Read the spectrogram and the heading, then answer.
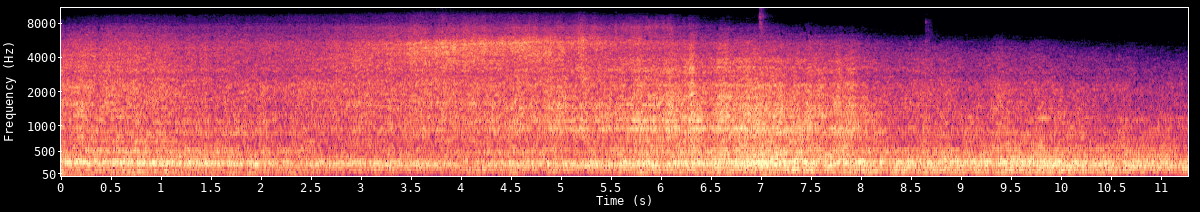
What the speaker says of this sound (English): A jet flew by.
